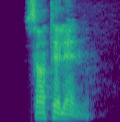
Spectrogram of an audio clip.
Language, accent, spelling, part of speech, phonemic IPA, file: French, France, Sainte-Hélène, proper noun, /sɛ̃.te.lɛn/, LL-Q150 (fra)-Sainte-Hélène.wav
- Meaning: Saint Helena (an island and constituent part of the British overseas territory of Saint Helena, Ascension and Tristan da Cunha, located in the South Atlantic Ocean)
